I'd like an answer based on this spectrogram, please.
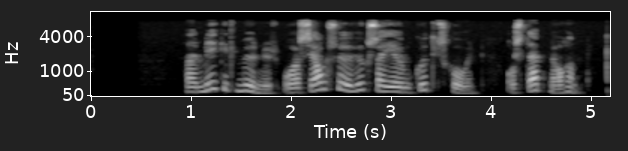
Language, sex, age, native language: Icelandic, female, 50-59, Icelandic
